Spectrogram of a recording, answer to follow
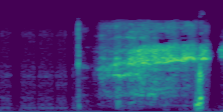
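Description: A person's high, breathy squeal, rising in pitch over about a second, with a brief click just before it.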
